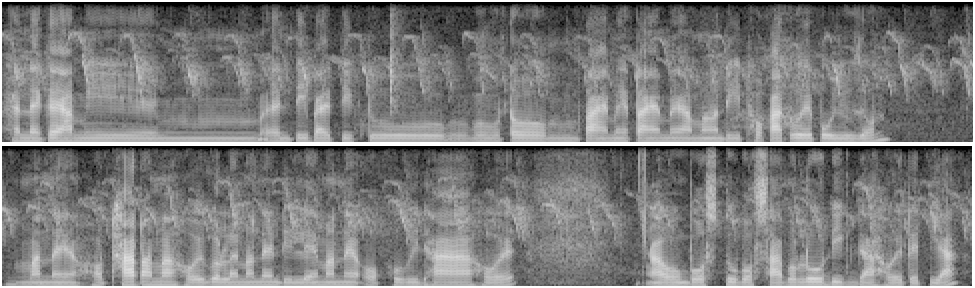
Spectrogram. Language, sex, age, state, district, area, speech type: Assamese, female, 60+, Assam, Dibrugarh, rural, spontaneous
